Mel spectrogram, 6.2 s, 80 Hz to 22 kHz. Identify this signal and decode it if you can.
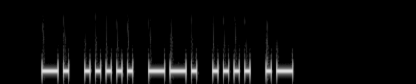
Morse code, heard as a keyed tone, about 15 wpm, 700 Hz. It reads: N5GHA
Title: USA Call Signs - 5 Characters - Repeated 2x - 15wpm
